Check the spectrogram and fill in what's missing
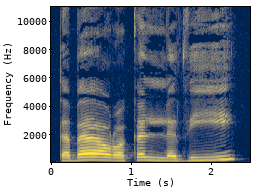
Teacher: ذي حرف مد دي دو حركة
